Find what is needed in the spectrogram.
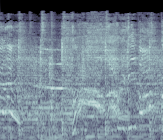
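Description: Live rock band playing, with a lead singer belting out a song into a microphone over electric guitars and drums.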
